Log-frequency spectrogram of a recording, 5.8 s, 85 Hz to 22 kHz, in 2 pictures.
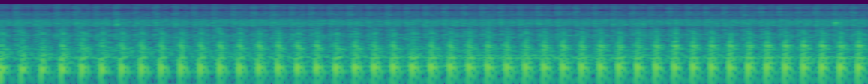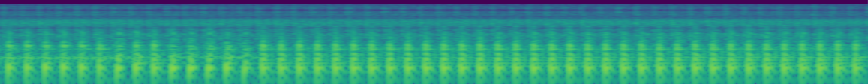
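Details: Jensen 20G steam engine, bought used, with a non-factory rubber or silicone cylinder seal; hard regular bumping about three a second (around 200 a minute) on every stroke, from a seal fragment loose in the cylinder. Fixed by remaking the seals properly.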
